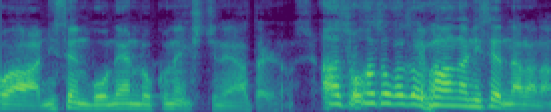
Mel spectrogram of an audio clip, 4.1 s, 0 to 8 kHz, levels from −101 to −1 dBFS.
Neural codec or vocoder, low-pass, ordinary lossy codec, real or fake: codec, 16 kHz, 2 kbps, FunCodec, trained on LibriTTS, 25 frames a second; none; none; fake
